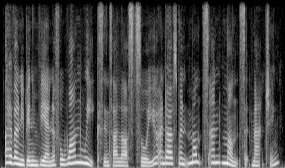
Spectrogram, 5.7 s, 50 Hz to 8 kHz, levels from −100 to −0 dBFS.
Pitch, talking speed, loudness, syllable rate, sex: 240 Hz, 240 wpm, -16 LUFS, 5.2 syllables/s, female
